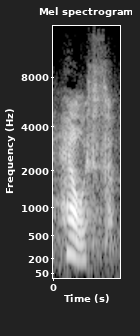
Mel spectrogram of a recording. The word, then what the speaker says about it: health: đất nho từng này các bạn đọc là heo phải không Nhưng mà nhớ là cây hát là ông cuối ha Nhưng mà phải đưa nữa ra th phải đủ đã giữ gì ra hàm răng heo nghĩa là gì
